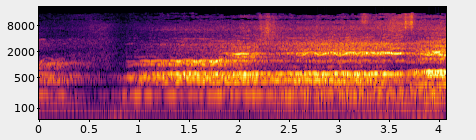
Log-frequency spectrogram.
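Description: Classical vocal music: sustained sung voices with vibrato over an orchestra. The sound dips briefly about half a second in, then swells and grows louder toward the end.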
